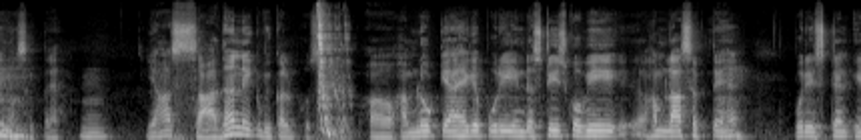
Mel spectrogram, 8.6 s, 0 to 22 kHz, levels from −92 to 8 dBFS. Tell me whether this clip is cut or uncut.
cut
